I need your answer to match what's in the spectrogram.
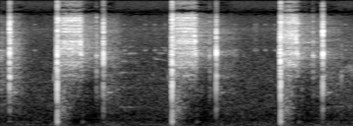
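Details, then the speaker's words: CCM pump paintball marker with too little input pressure and too much spring pressure: each sharp shot is followed by a brief hissing vent, a bad leak down the barrel. "if you have a terrible case of of of what we call leak down the barrel you know that's what it's going to sound like and that is awful"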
